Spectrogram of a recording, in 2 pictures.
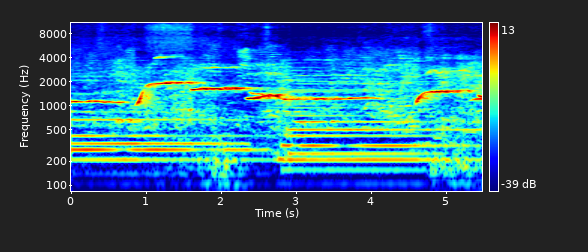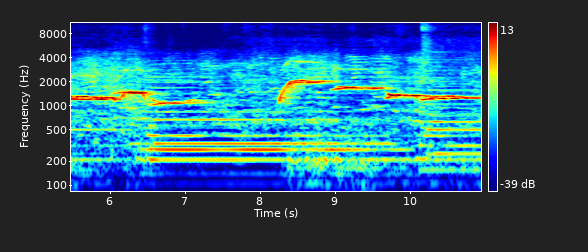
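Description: Live rock band (electric guitar, bass, drums and keyboard) playing an instrumental passage: sustained chords under a high lead line that slides up into long held notes, about once every four seconds.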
